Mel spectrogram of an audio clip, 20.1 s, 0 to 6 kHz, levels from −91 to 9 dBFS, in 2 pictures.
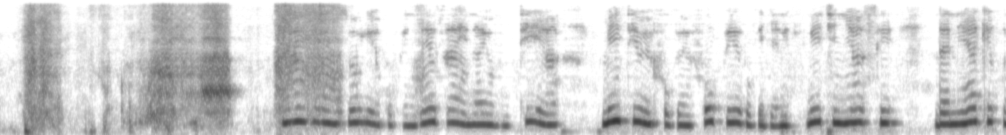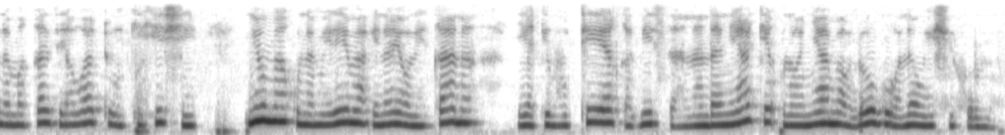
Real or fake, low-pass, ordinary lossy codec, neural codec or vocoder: fake; 5.4 kHz; AAC, 48 kbps; codec, 16 kHz, 4 kbps, FunCodec, trained on LibriTTS, 50 frames a second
